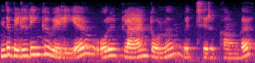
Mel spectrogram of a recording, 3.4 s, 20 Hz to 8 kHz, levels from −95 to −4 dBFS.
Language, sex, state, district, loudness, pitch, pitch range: Tamil, female, Tamil Nadu, Chennai, -16 LUFS, 295 Hz, 265-310 Hz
